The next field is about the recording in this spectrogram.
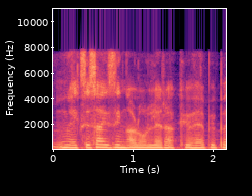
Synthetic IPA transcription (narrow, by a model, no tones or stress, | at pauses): eksəɾsaizĩŋɡaɭolleɾakʰjoɦɛpipə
